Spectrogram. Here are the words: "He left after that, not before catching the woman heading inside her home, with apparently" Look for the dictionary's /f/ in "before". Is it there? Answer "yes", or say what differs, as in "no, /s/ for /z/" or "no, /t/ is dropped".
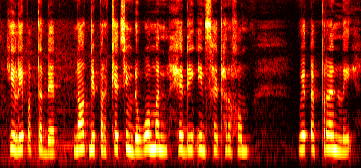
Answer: no, /p/ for /f/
